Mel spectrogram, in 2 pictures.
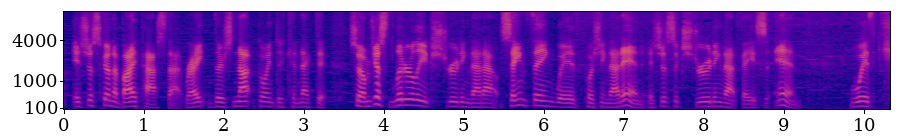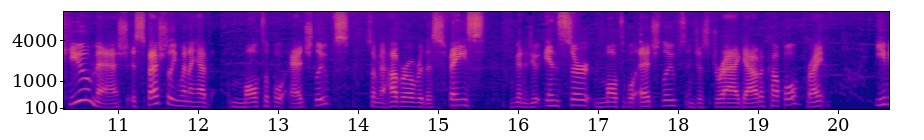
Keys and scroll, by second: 9.6 z, 11.8 space, 15.1 space.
